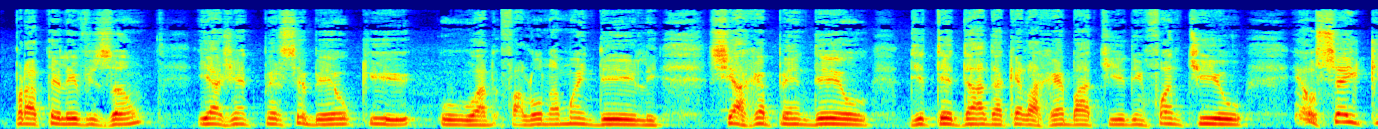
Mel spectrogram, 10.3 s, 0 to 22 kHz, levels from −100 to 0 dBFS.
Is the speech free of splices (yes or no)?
no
